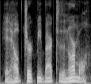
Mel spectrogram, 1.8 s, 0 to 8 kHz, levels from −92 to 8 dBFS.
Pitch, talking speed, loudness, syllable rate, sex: 105 Hz, 260 wpm, -16 LUFS, 5.9 syllables/s, male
